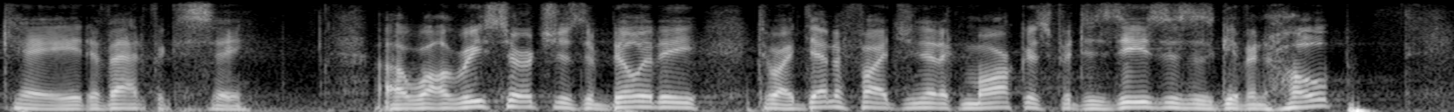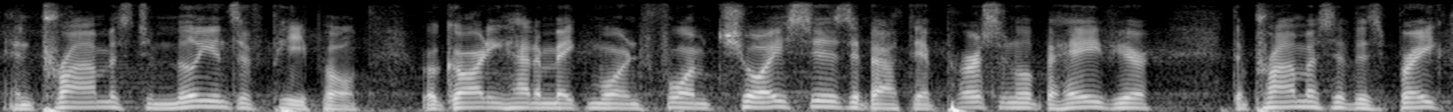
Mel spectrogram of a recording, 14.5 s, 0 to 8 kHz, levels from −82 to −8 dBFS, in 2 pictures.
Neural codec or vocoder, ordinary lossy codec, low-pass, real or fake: none; Opus, 24 kbps; 7.2 kHz; real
